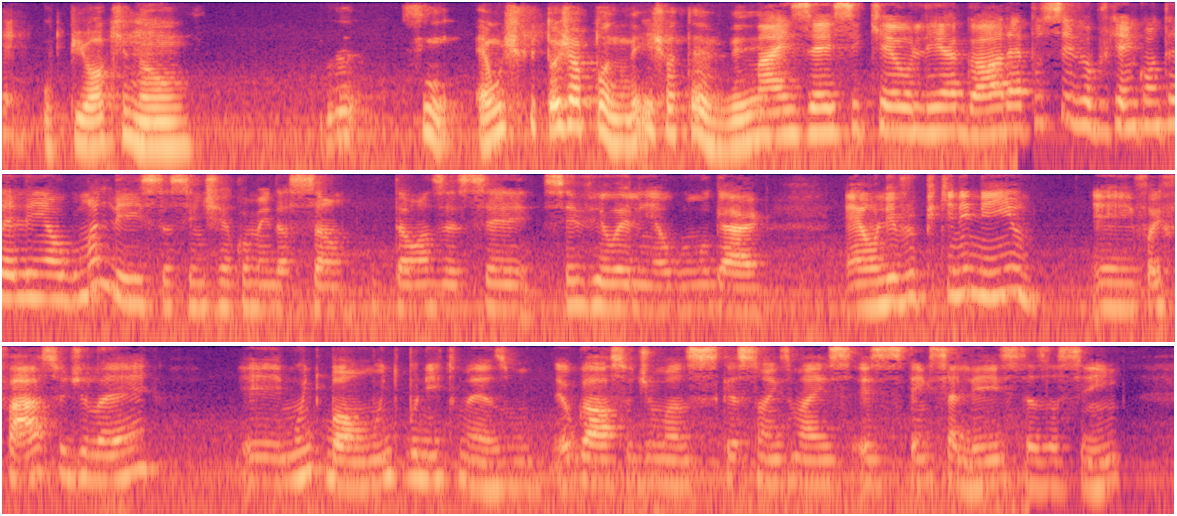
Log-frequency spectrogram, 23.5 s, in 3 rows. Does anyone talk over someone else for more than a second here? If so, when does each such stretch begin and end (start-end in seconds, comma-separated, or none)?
none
